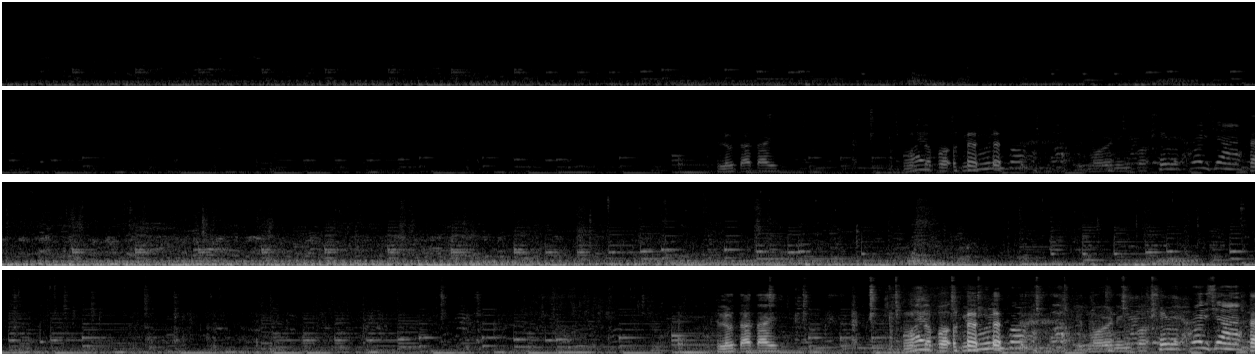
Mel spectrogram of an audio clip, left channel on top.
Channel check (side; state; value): left; quieter; 21.1 dB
